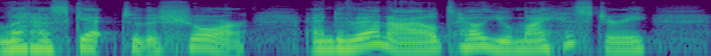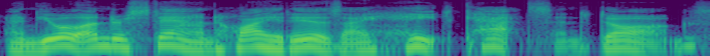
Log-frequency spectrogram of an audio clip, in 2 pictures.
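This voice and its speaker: Using a put-on character voice, a woman speaks shakily at a medium pitch and moderate pace on a very clean recording with a silent background. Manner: low, trembling with emotion.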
